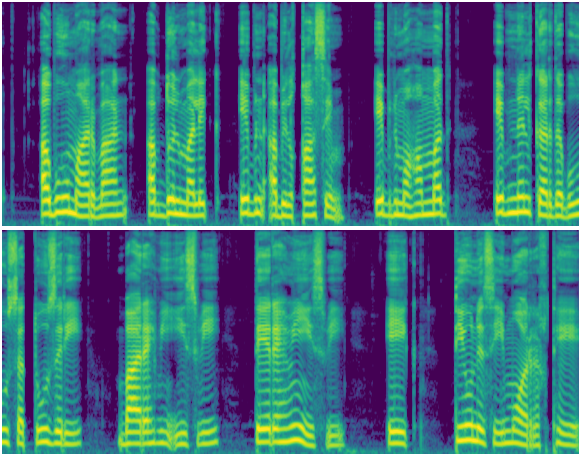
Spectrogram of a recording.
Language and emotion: Urdu, neutral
